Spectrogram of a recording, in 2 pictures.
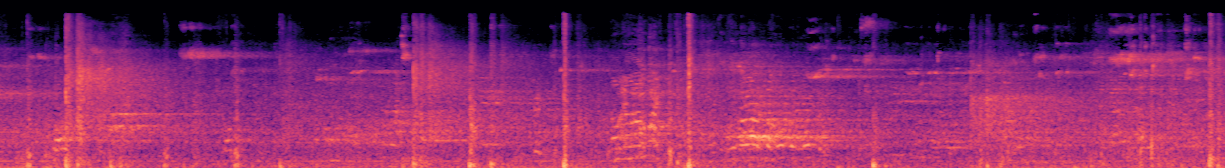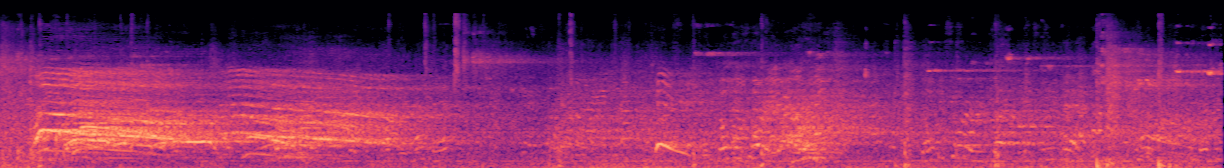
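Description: Sharp slaps of a volleyball being struck and hitting the court at intervals, with players shouting and calling to each other, echoing in a large sports dome. The voices are loudest about sixteen seconds in.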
